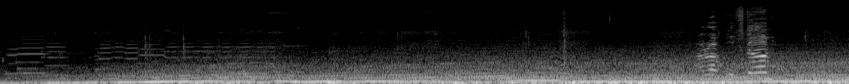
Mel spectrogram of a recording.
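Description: A car launched in sport mode accelerates hard to 100, its engine note climbing and shifting beneath loud, close conversation from people inside the cabin.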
